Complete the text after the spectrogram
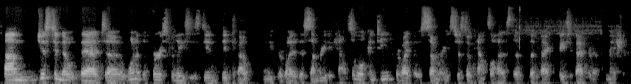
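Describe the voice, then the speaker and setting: A man on municipal staff giving a formal report to council over a muffled remote line that sounds like it's in a tunnel, talking in a measured way with frequent fillers and restarts. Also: lowish voice. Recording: muffled lo-fi remote call with background noise.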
